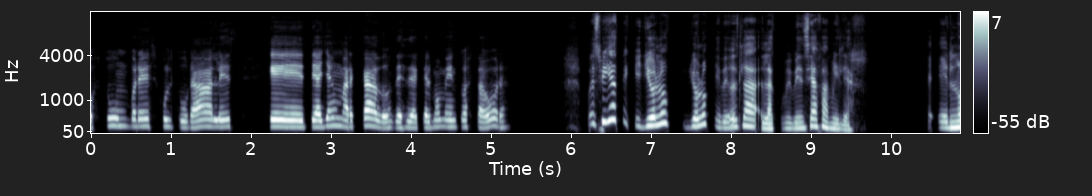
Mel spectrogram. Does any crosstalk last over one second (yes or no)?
no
